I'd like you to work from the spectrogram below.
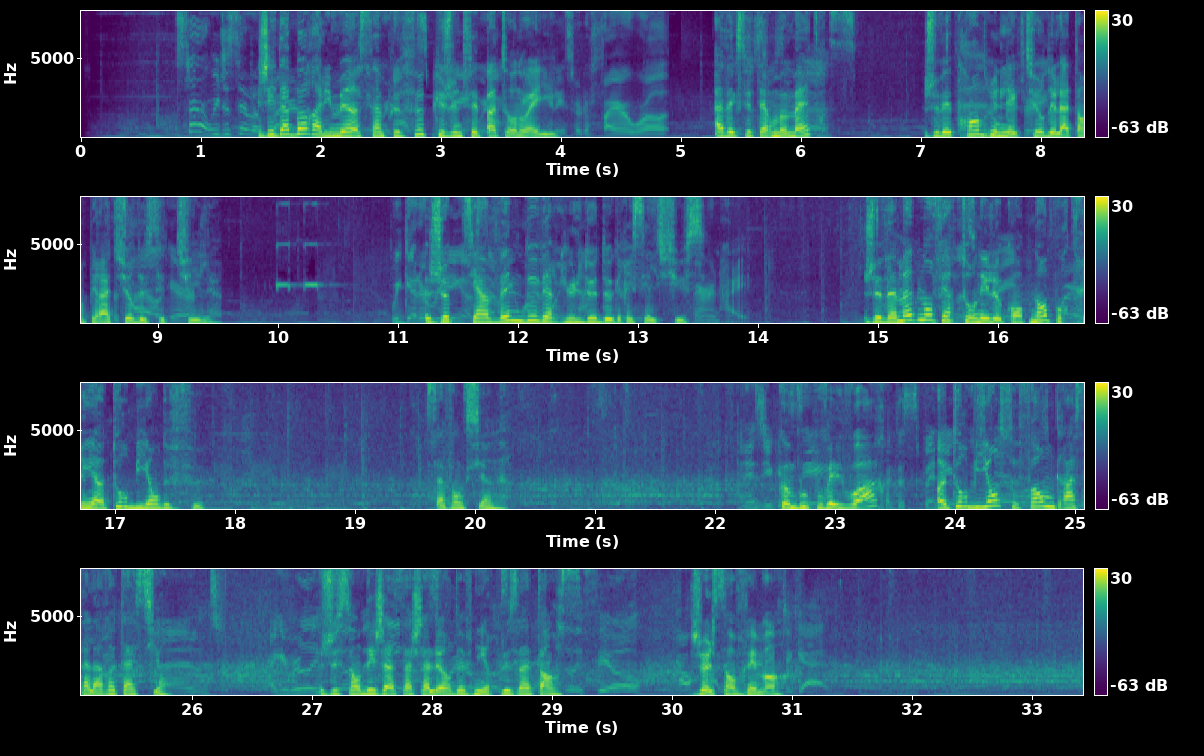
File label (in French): surimpression vocale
